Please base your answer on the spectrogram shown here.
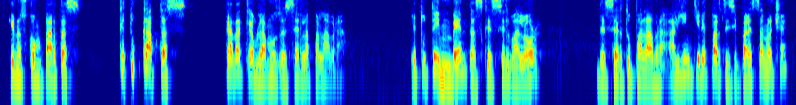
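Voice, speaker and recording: A man facilitating a coaching workshop, asking slow, reflective questions. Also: high voice, a little mellow, no room sound.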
